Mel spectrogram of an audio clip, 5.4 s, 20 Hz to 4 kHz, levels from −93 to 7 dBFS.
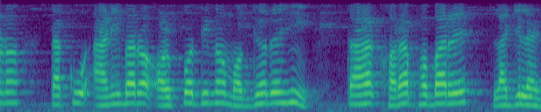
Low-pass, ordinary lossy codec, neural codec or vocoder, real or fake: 3.6 kHz; AAC, 32 kbps; none; real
